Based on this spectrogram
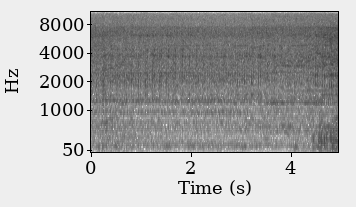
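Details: Lada Vesta with 70,000 km, warm idle, oil changed to 5W-40: it idles evenly and steadily with no ticking or belt rustle, picking up slightly near the end. It has a cold-start piston knock, not hydraulic lifters.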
